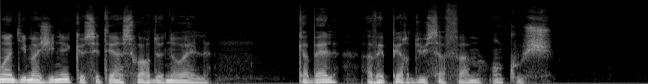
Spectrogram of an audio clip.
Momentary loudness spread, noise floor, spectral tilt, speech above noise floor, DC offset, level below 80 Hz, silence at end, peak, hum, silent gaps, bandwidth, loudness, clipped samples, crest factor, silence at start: 13 LU; -63 dBFS; -7 dB/octave; 46 dB; 0.3%; -38 dBFS; 1 s; -2 dBFS; none; none; 13.5 kHz; -19 LUFS; under 0.1%; 18 dB; 0 s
